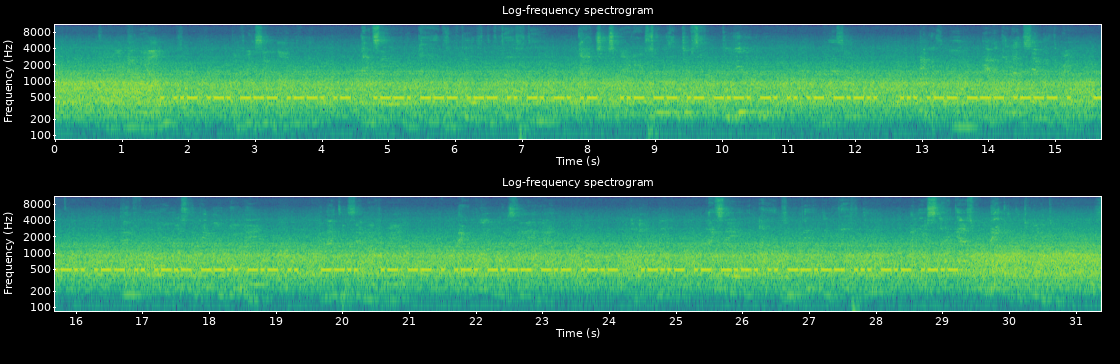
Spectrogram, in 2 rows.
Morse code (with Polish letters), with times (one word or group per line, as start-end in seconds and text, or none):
1.6-4.4 EUROPA
4.8-8.1 POWINNA
8.5-12.3 UMACNIAĆ
12.7-15.2 SWOJE
15.6-19.3 ZWIĄZKI
19.7-20.2 Z
20.6-24.1 AMERYKĄ
24.5-29.2 ŁACIŃSKĄ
